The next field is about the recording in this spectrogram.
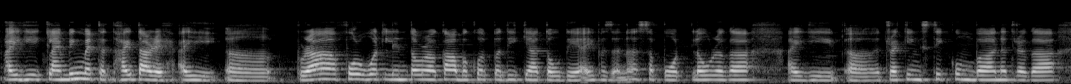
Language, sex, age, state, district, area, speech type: Manipuri, female, 45-60, Manipur, Imphal West, urban, spontaneous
